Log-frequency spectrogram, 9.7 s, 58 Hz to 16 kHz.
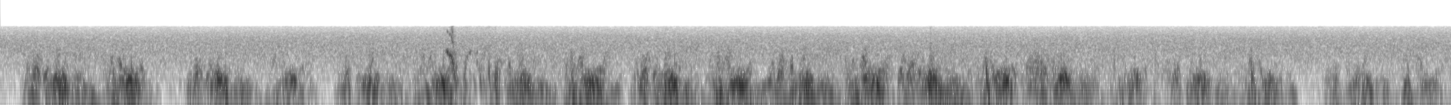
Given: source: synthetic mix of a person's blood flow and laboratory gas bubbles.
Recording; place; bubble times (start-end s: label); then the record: Doppler ultrasound of blood flow; precordium
2.95-3.31 s: bubbles
From the record:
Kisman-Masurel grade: 112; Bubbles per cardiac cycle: 1 to 2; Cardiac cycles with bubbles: 1 to 10%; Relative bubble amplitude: moderate (0.250 to 0.450); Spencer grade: 1 (occasional bubble signal discernible with the cardiac motion signal, with majority of cardiac periods free of bubbles); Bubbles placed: anywhere in the cardiac cycle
